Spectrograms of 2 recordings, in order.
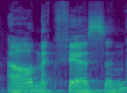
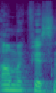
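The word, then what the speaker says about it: Elle Macpherson: i pronounced name right elle mcpherson i think it is it's not elmer pearson i always think it's all mcpherson uh it's whoever's the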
